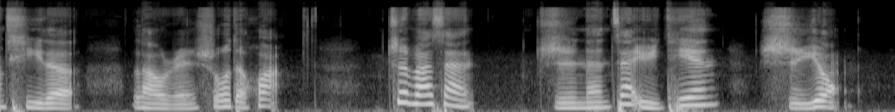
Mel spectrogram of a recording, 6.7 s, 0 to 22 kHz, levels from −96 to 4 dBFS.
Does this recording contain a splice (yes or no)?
yes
